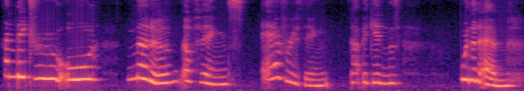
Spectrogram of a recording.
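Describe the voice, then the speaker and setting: Here is a small, sleepy dormouse out of a storybook, voiced by a woman. It talks in a high, lively-pitched voice with a drowsy, huffy manner. It sulks and bristles as it tells its tale. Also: slow, exaggerated voice. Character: sleepy, sulky, indignant little dormouse storyteller. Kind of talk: storybook character voice.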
